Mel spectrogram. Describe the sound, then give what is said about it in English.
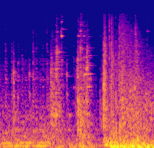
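A video game barrel explosion: sharp gunfire-like cracks give way to a loud, deep boom that rumbles for about half a second, with no talking. “Something exploded. Oh, I think I hit a barrel.”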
